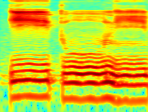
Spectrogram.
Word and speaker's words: ٱئۡتُونِي: Tapi ketika kita memulai ibtidaan dari sini, dari hamzah wasal yang ada di sini, maka cara membacanya seperti ini. Ituni bi kitabim min qabli hadza.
